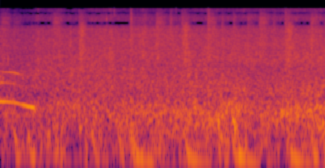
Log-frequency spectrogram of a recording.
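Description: Ocean surf washing onto a beach: a steady rush of noise, with low gusting rumbles of wind on the microphone.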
